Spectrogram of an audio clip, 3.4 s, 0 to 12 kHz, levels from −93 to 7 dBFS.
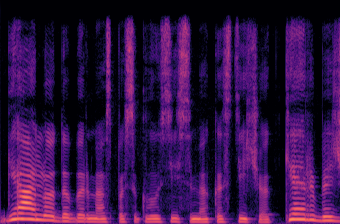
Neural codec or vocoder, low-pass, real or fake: none; 10.8 kHz; real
